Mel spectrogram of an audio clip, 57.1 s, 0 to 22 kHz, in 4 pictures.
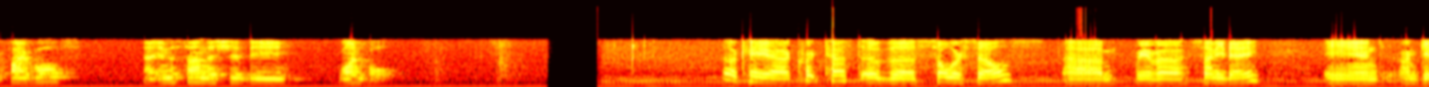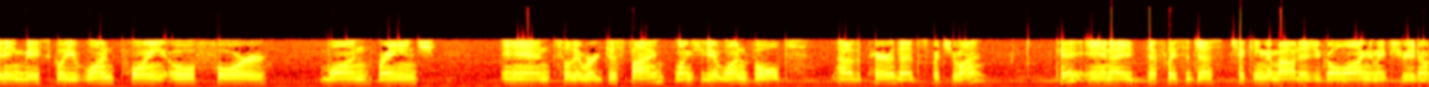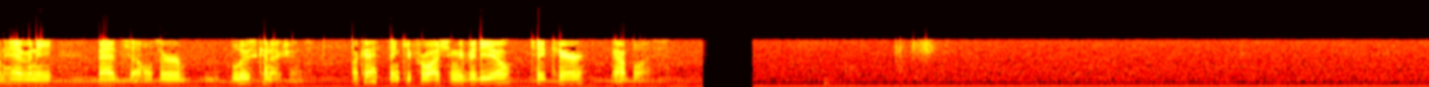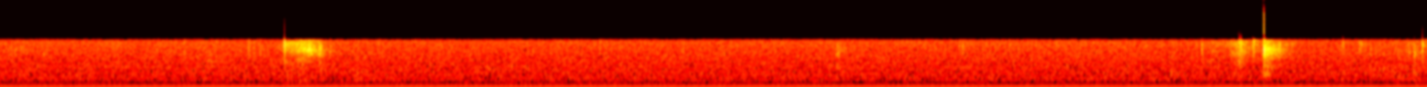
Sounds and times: Speech: 0.0s - 4.0s, 7.2s - 12.6s, 13.2s - 18.7s, 19.3s - 24.2s, 24.8s - 35.3s.

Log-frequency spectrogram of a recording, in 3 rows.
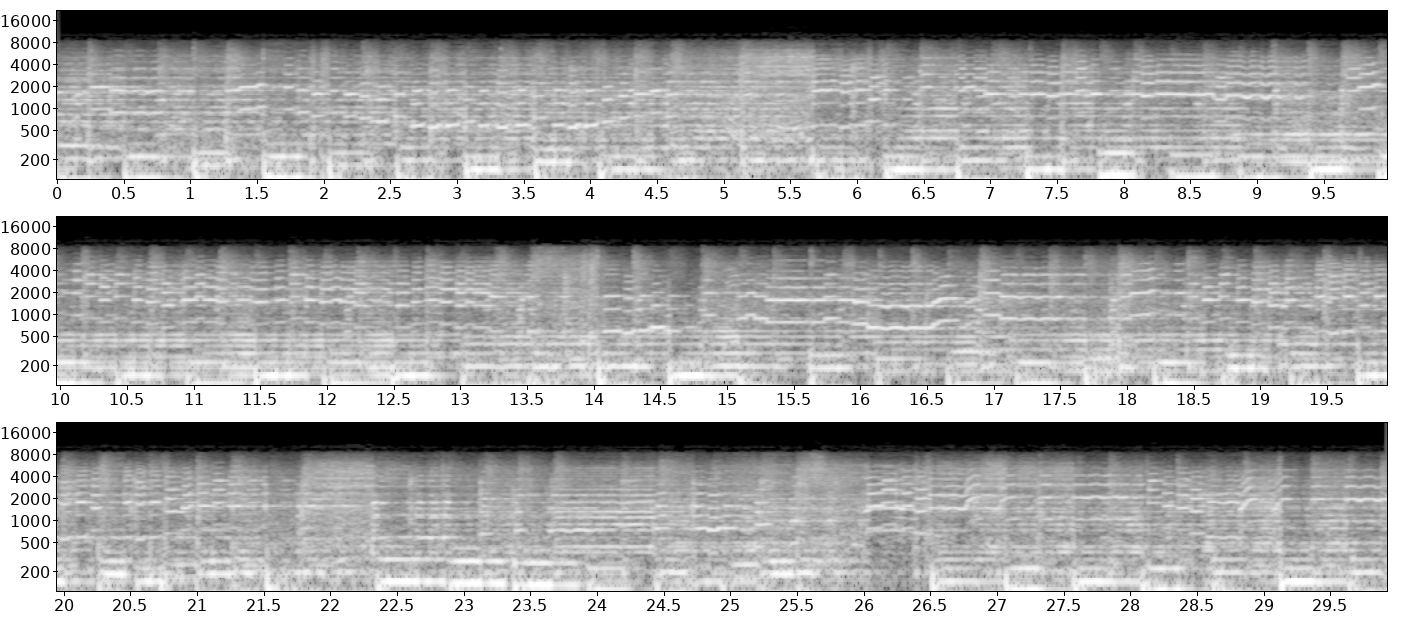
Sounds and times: Clarinet: 0.0s - 29.9s
Orchestra: 0.0s - 29.9s.

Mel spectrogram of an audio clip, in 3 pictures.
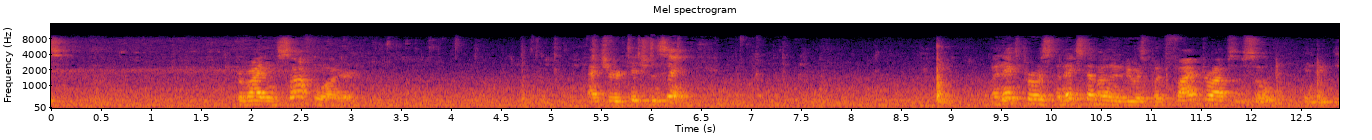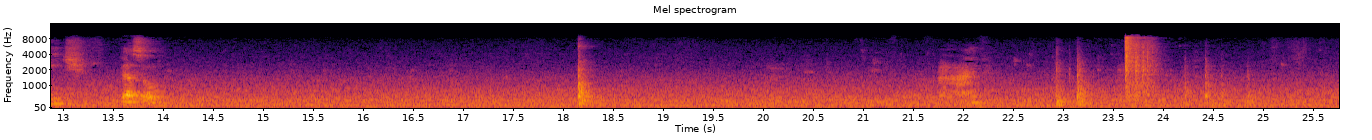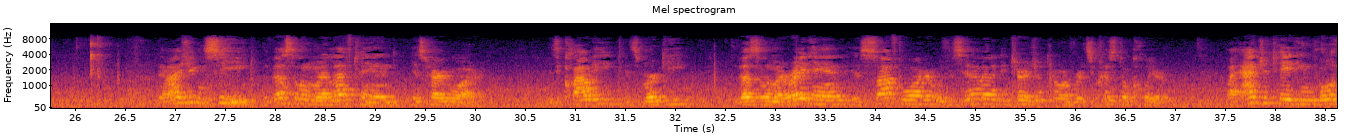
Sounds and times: Speech: 1.8s - 3.1s, 5.4s - 6.5s, 9.4s - 14.1s, 21.8s - 22.3s, 26.8s - 30.1s, 30.7s - 38.6s.

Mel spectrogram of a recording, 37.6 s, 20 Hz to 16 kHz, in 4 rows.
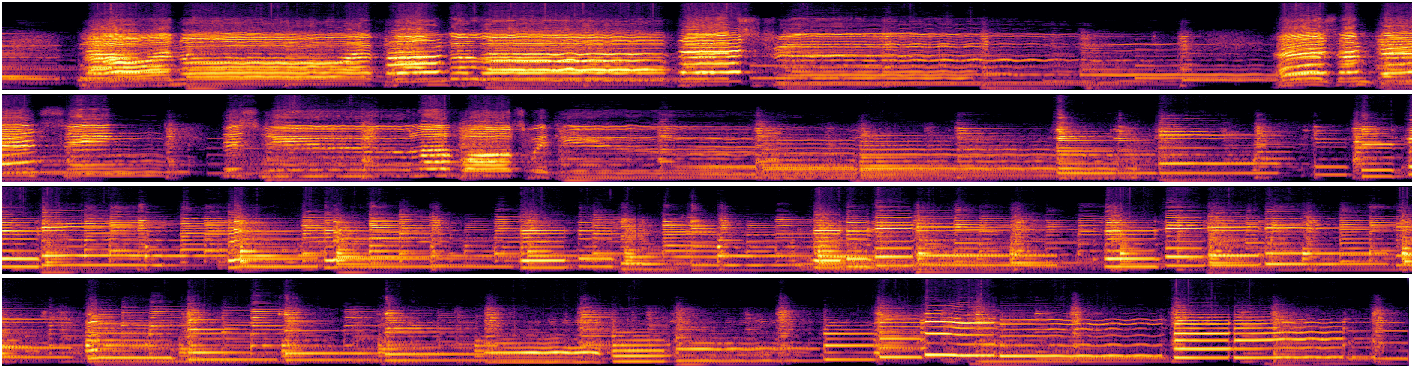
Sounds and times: Plucked string instrument: 0.0s - 37.5s.

